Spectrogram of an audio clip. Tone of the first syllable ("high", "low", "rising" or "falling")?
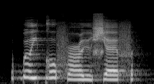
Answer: high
